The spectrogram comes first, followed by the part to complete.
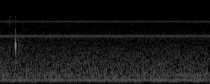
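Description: Faint steady electrical hum with a thin high whine over it, and one very short high-pitched beep just after the start.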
